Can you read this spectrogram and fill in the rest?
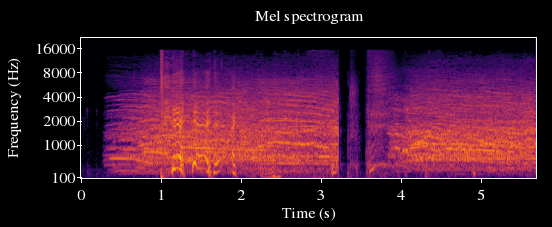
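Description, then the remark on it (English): A crowd erupts in loud cheering and whooping, with clapping mixed underneath; the noise cuts out briefly for a moment, then swells back up and carries on steadily. “There's your there's your cue for your clapping.”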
